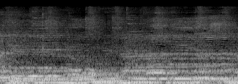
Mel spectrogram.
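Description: Gospel music in a church: many voices singing together over an amplified accompaniment with a heavy, steady bass.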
